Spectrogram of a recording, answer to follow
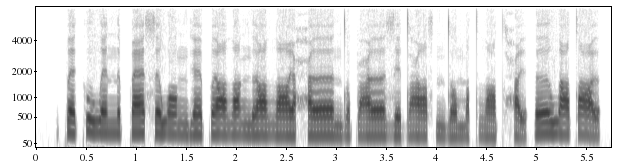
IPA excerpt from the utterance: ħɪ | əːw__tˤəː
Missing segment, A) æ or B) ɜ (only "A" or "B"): A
